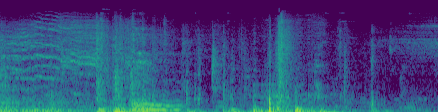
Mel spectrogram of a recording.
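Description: Chairs knock and scrape as men sit down close by.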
